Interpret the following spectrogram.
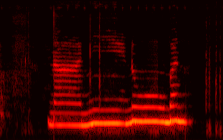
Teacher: Cara melafalkan huruf na adalah dengan menyentuhkan lidah terdekat dengan langit-langit bagian depan sama seperti lam.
